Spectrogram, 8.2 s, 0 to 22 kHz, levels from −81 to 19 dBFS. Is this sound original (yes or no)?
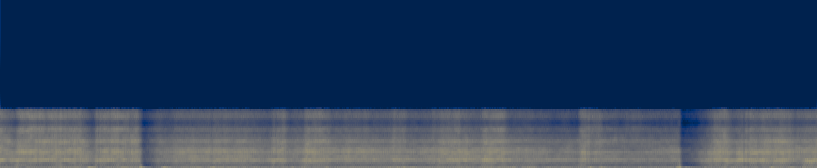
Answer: no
